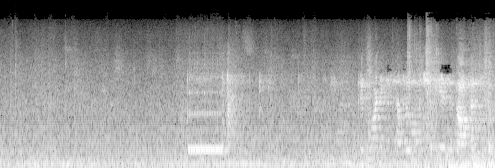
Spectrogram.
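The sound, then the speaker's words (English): Touch-tone telephone dialing with the handset held right next to a microphone: one short steady beep, a quiet pause, then a run of rapid keypad tones and clicks toward the end over a low background hum. “Go ahead and start dialing. Okay. And put it right next to the microphone.”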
